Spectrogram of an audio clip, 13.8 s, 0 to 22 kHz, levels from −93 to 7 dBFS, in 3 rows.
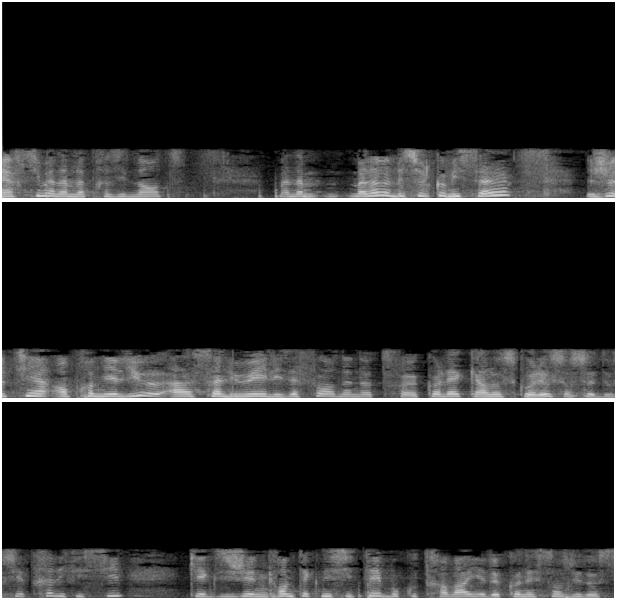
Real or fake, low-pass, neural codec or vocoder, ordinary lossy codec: real; 5.4 kHz; none; AAC, 32 kbps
